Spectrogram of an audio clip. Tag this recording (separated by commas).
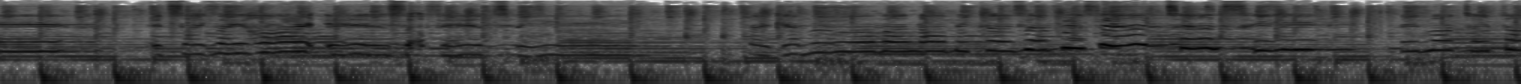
Music, Soul music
